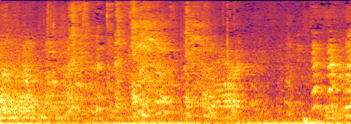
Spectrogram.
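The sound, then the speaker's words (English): A few short, dry coughs from an audience member coughing uncomfortably after a joke at a live comedy recording, with faint murmuring and a soft chuckle or two from the audience in the background. “You know, I think the greatest reaction a comedian can hope for when recording a live podcast is to have someone cough uncomfortably after the first shitty, unsuccessful, improvised dick joke.”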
